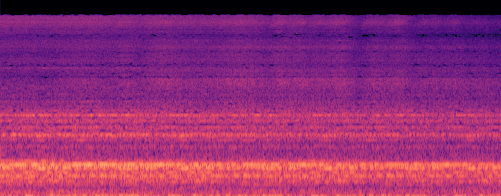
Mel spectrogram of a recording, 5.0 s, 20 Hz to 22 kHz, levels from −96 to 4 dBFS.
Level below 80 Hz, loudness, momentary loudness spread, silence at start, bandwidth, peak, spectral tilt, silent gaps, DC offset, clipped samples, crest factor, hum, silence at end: -34 dBFS; -22 LUFS; 4 LU; 0 s; 16 kHz; -6 dBFS; -4.5 dB/octave; none; under 0.1%; under 0.1%; 14 dB; none; 0 s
